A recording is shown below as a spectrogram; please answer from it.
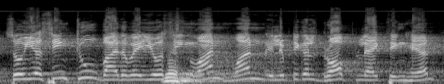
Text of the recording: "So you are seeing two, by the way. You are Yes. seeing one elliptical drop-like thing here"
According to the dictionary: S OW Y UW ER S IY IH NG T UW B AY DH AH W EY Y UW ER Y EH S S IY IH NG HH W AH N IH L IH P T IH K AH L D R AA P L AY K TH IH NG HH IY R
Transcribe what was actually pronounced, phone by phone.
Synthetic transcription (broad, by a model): S OW Y UW ER S IY IH NG T UW B AY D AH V EY Y UW ER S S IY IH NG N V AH N IH L IH P T IH K AH L D R AA P L AY K T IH NG HH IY R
